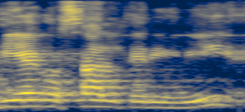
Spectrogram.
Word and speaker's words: Diego Salterini: your full names i'll let you do the pronunciations because i didn't want to screw them up i am diego salterini and you are i am anthony velasquez all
